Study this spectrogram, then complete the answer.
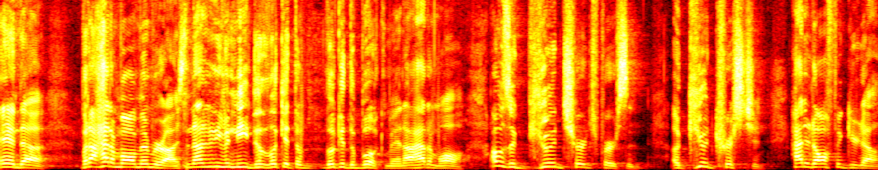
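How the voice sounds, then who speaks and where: Animated and at a very fast pace, a man speaks in a high voice with lively intonation. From US South, Georgia (Warner Robins). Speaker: assistant pastor. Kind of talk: sermon. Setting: church. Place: church.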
